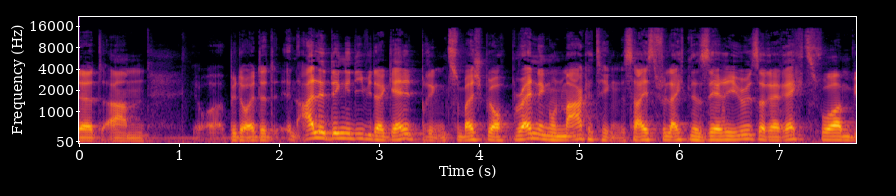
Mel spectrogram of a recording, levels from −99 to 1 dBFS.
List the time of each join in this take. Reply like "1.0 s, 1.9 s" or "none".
1.5 s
